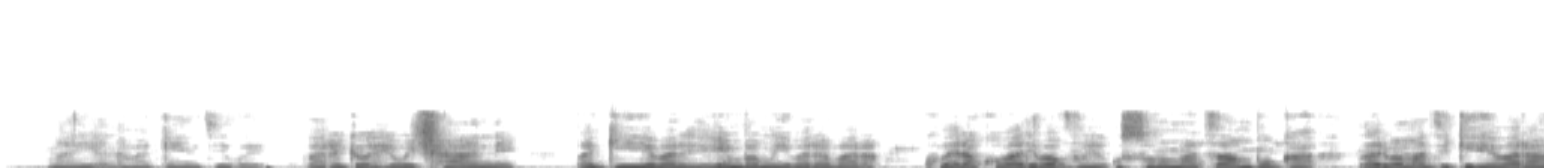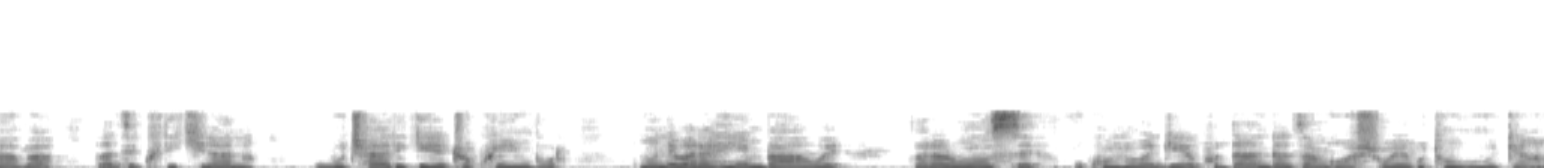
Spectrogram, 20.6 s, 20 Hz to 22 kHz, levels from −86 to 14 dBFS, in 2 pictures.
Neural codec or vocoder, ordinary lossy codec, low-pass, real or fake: codec, 16 kHz, 4 kbps, FreqCodec, larger model; AAC, 32 kbps; 7.2 kHz; fake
